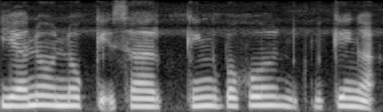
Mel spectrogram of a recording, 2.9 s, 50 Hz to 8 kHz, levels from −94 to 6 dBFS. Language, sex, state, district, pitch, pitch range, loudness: Garo, female, Meghalaya, North Garo Hills, 220 Hz, 205-230 Hz, -13 LUFS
